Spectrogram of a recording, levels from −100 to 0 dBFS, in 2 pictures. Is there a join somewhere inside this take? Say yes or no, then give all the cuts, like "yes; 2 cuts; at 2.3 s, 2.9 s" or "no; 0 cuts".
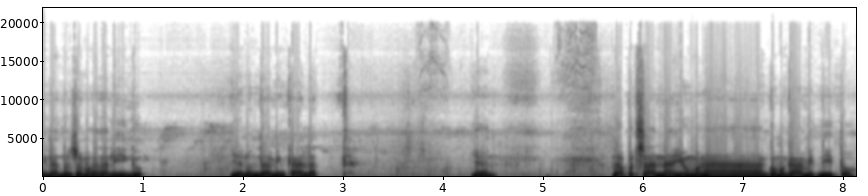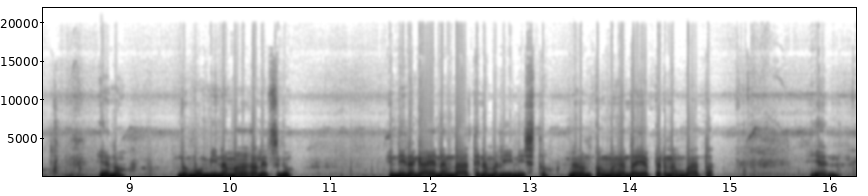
no; 0 cuts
